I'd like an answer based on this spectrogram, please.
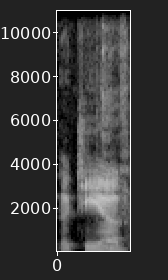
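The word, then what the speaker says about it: Kyiv: spell out Kiev and Kev. I'm sorry. I Yeah, we that that's the Ukrainian pronunciation. It's the one syllable pronunciation. Kiev is apparently the Russian pronunciation.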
